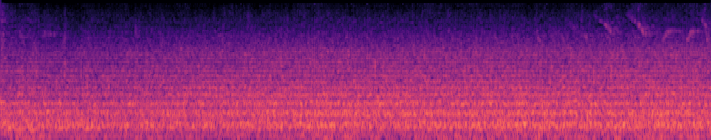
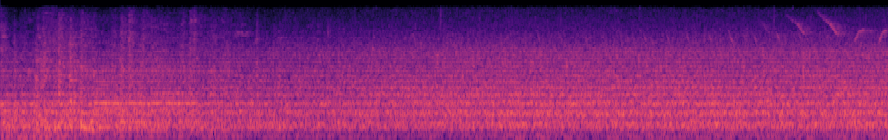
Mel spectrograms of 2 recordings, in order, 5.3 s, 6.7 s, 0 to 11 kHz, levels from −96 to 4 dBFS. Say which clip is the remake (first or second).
first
